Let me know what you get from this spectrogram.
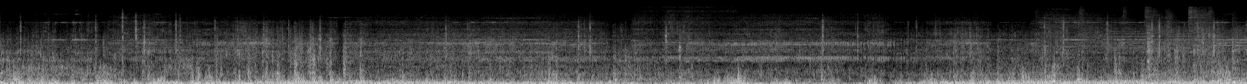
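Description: Mountain bike being ridden over rough trail: a steady rumble of wind across the handlebar camera's microphone, with rattles and knocks from the bike over rocks. A faint steady whine comes in about halfway through.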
